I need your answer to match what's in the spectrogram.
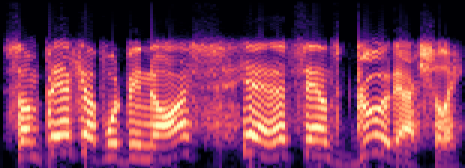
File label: request backup, professional epic; vo; Source Model Packs; Counter Strike Model Pack; CS2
